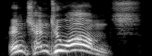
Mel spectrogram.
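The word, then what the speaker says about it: Enchanted Arms: a tactical style RPG, Enchantu Arms, because that's how they say it when you open up the game and you start the game out. Enchantu Arms was actually one of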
